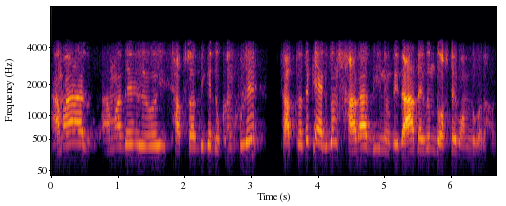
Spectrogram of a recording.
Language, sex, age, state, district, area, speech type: Bengali, male, 30-45, West Bengal, Jhargram, rural, conversation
